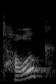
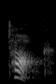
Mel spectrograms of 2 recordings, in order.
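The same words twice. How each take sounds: First: The L sound is pronounced. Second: The L sound is silent. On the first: The speaker calls it wrong. "We don't say walk and talk" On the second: The speaker calls it right. "we say walk, talk"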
